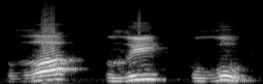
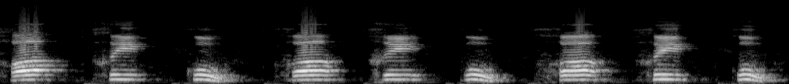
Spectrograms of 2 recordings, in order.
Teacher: غین خا حلق کے اوپری ابتدائی حصے سے ادا ہوتے ہیں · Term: غین اور خا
